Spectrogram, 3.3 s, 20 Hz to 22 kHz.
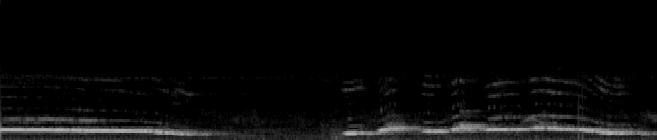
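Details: A talking African grey parrot, hatched 10 January 2000, imitating sounds: a long smooth whistle falling in pitch, a pause, then warbling whistles rising and dipping.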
